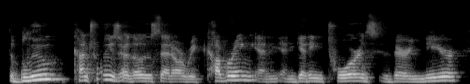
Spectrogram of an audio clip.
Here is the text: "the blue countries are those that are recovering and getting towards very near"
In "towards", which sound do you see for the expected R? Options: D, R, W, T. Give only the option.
R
